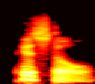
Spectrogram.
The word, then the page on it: pistil: American English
